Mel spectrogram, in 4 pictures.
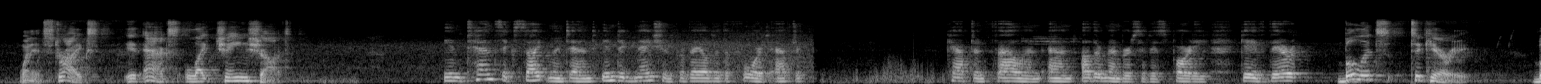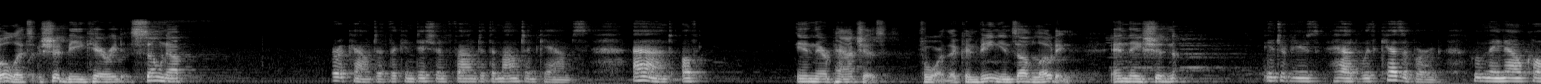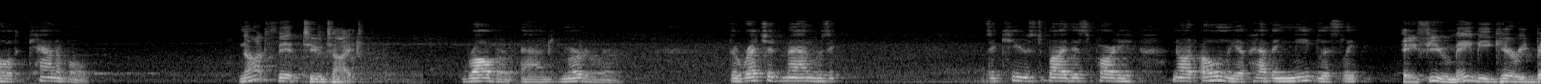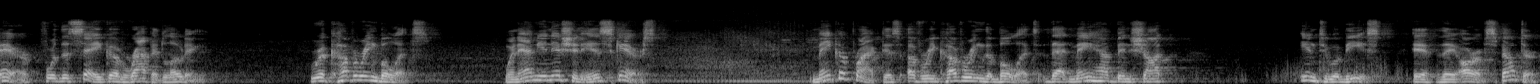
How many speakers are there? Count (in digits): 2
